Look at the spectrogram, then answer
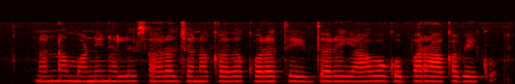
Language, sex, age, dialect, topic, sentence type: Kannada, female, 25-30, Central, agriculture, question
